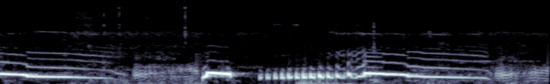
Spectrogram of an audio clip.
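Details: Turtle dove call used as a lure to provoke a reluctant rival into calling: a long descending coo, a short sharp high note, then a rapid pulsed purring trill sliding into another falling drawn-out coo.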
